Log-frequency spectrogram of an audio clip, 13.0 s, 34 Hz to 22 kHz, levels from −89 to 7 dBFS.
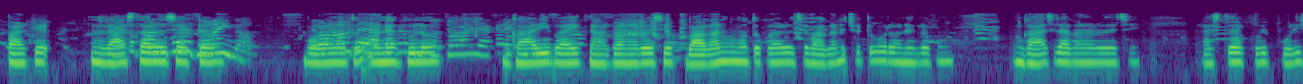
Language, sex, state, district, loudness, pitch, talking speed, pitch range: Bengali, female, West Bengal, Jhargram, -19 LUFS, 190 Hz, 125 wpm, 180-195 Hz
